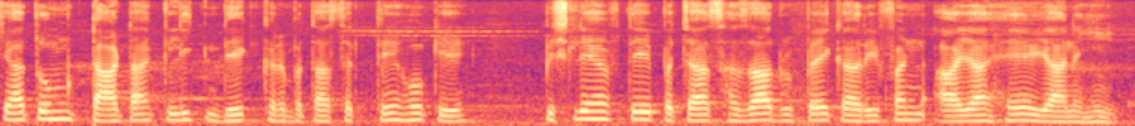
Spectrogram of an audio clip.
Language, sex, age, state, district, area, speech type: Urdu, male, 18-30, Uttar Pradesh, Saharanpur, urban, read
